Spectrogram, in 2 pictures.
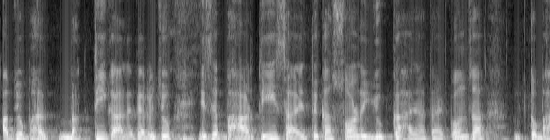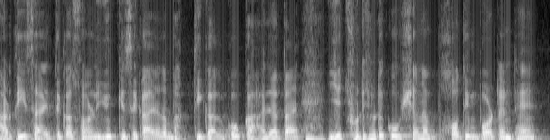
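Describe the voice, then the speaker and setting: Lively Hindi exam-prep teacher, man. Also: on the high side, brisk. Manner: repeats each point as a question to students; calls students "dear children".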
